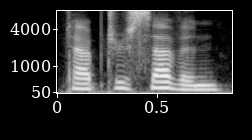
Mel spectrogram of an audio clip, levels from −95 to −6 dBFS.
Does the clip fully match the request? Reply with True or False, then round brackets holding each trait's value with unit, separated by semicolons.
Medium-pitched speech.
True (180 Hz)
